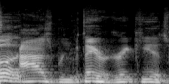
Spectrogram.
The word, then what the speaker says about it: Ysbrand: It's spelled, YSBRAND. It's Osborne, but they are great kids.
